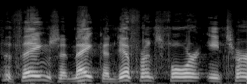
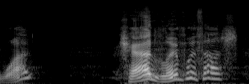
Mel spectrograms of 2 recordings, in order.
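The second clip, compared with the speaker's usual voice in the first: high, incredulous questioning; mock astonishment, pitch leaping up; astonished disbelief; 8 semitones higher, 4 dB quieter than usual. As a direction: act out being caught totally unaware. Retells his shock at forgotten fact.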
